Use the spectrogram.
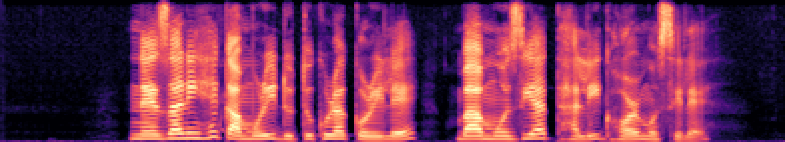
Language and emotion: Assamese, neutral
